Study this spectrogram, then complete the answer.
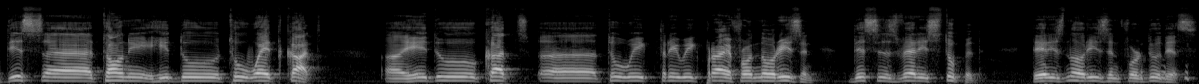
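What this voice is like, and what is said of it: Imitation of Khabib's accented English. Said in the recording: “Khabib himself this week said ... I pretty good impression, actually.”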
